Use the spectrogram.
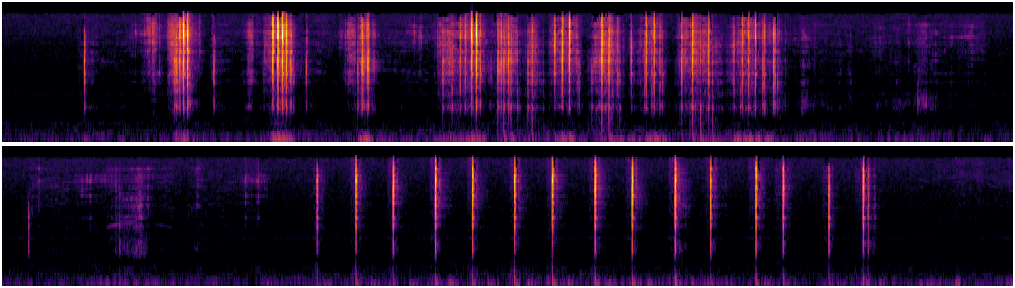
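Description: Long fingernails tap the lid of a small, round, printed metal candle tin, which is hollow, and then the nails of both hands tap its edge and sides. The first few seconds bring sharp, bright, clicky taps in uneven clusters. After a quieter stretch of soft scratching, a fast, steady run of crisp, short taps follows.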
